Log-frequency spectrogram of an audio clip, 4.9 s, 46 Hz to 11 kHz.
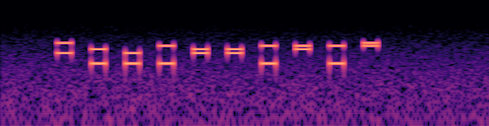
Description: Multi-frequency trunk signalling (R1, as on North American trunks), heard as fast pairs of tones, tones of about 150 ms. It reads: KP 42766707 ST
